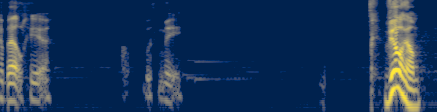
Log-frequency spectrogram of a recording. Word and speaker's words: Wilhelm: __ ] um because that's how you pronounce the W in the German language it's Wilhelm Damien Rosenwald I feel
